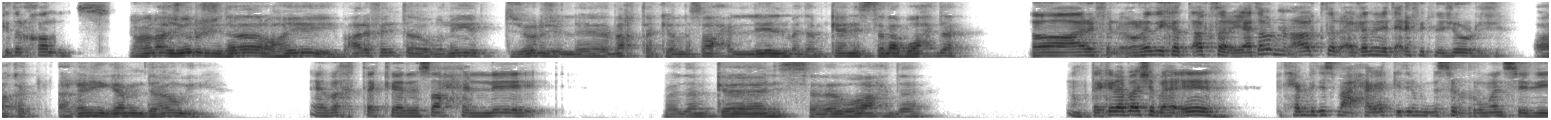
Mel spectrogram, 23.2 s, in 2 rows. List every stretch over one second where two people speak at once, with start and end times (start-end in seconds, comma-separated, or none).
none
